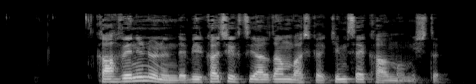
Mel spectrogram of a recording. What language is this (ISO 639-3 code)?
tur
